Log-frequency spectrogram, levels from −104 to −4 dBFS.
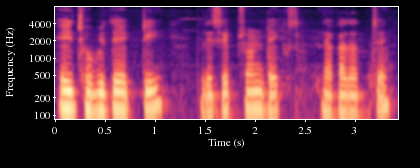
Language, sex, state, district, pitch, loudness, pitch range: Bengali, male, West Bengal, Cooch Behar, 125 Hz, -17 LUFS, 115-130 Hz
